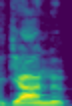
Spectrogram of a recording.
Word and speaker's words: ज्ञ: ज और य, तो इसे ज्ञ बोलते हैं वैसे, क्योंकि इसमें आधा ज और य, लेकिन अब इसका प्रचलित जो रूप है वो ज्ञ बोला जाता है, जैसे ज्ञान, इस तरह बोलते हैं।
